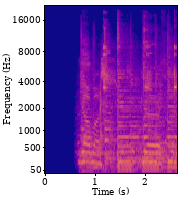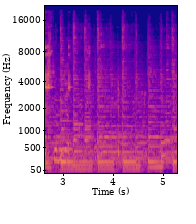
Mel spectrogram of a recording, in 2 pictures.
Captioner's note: glasses clinking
